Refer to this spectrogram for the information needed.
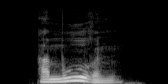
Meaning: love affairs
- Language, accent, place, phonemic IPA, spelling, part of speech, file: German, Germany, Berlin, /aˈmuːʁən/, Amouren, noun, De-Amouren.ogg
